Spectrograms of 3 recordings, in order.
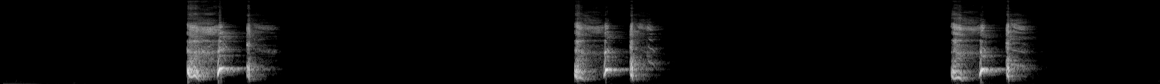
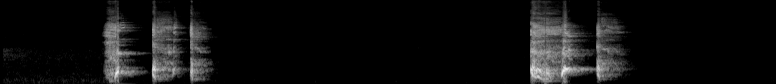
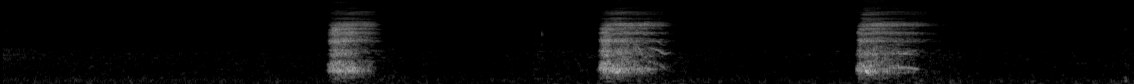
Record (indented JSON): {
  "three_cough_length": "11.6 s",
  "three_cough_amplitude": 32767,
  "three_cough_signal_mean_std_ratio": 0.24,
  "cough_length": "7.8 s",
  "cough_amplitude": 30481,
  "cough_signal_mean_std_ratio": 0.25,
  "exhalation_length": "11.3 s",
  "exhalation_amplitude": 8504,
  "exhalation_signal_mean_std_ratio": 0.32,
  "survey_phase": "alpha (2021-03-01 to 2021-08-12)",
  "age": "65+",
  "gender": "Female",
  "wearing_mask": "No",
  "symptom_fatigue": true,
  "smoker_status": "Ex-smoker",
  "respiratory_condition_asthma": true,
  "respiratory_condition_other": false,
  "recruitment_source": "REACT",
  "submission_delay": "11 days",
  "covid_test_result": "Negative",
  "covid_test_method": "RT-qPCR"
}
